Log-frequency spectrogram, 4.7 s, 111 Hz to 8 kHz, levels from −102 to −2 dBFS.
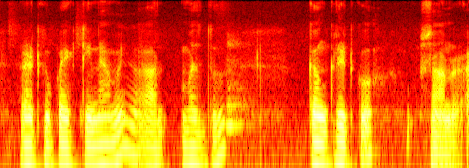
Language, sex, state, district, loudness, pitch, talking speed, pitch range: Hindi, male, Jharkhand, Ranchi, -17 LUFS, 100 Hz, 100 wpm, 95-105 Hz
